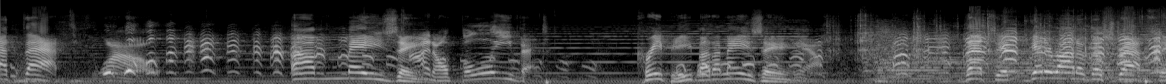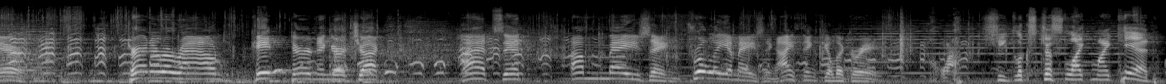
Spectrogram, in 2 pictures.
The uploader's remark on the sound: Brought a version of their weekly radio broadcast (Over the Edge, on the air since 1981) to the live stage for the very first time. The live broadcast on KGNU took place at Old Main on the CU Campus of Boulder, Colorado.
